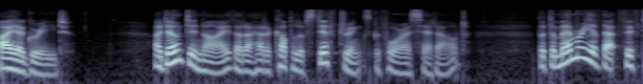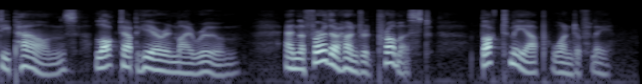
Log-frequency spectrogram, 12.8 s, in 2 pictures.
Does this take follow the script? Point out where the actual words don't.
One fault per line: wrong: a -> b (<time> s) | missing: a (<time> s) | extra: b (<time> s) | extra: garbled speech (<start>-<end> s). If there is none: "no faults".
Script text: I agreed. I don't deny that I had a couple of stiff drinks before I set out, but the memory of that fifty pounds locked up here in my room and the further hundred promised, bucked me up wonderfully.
no faults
